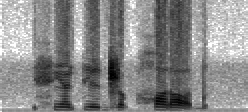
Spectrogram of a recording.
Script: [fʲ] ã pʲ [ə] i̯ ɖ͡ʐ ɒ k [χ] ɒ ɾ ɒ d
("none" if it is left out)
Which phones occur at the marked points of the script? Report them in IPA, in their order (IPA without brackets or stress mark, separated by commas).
fʲ, ə, χ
